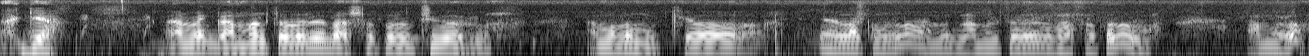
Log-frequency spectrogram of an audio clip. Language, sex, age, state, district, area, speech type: Odia, male, 30-45, Odisha, Jagatsinghpur, urban, spontaneous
